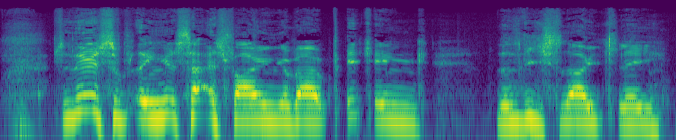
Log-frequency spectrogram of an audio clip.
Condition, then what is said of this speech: Cerebral palsy. I think it's really hard for me to say.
